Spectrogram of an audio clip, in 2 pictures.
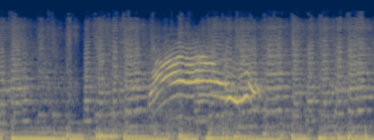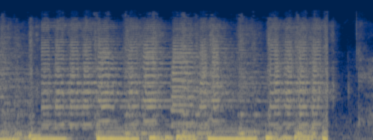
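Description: A single drawn-out cat meow rises and falls over steady, bass-heavy background music, loud, before the music cuts off near the end.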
